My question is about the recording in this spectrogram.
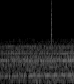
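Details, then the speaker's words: RV vent fan, six-speed, at full speed in out mode: steady even hum without the whining, clicking noise its speed control makes at lower speeds; normal. "once it's in full, it's kind of doesn't have the speed control anymore, so you don't really hear that."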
